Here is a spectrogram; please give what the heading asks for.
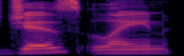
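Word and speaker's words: Ghislaine: and that person is jiz Lane Maxwell and that is the correct uh pronunciation of her name just in case you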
